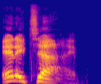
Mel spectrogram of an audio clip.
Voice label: Respond Any Time, Soldier Male

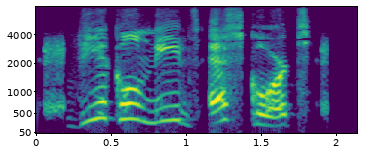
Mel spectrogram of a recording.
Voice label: Need Escort, Female; T2 Female 02

